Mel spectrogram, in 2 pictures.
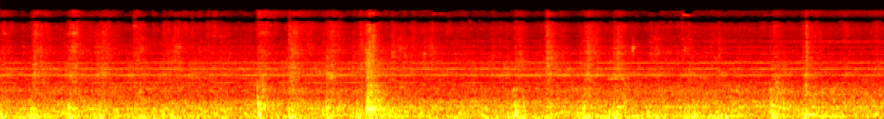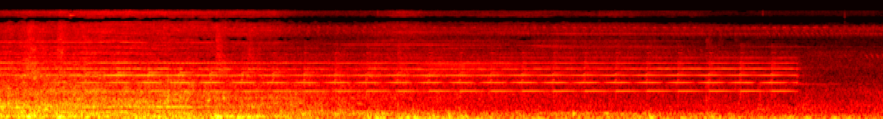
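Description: Empty container flat wagons of a freight train rolling past, wheels clacking over rail joints with a few sharp bangs, fading away as the last wagon goes by. A steady high ringing runs underneath and cuts off suddenly near the end.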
